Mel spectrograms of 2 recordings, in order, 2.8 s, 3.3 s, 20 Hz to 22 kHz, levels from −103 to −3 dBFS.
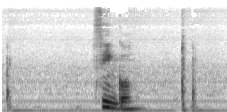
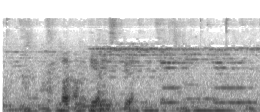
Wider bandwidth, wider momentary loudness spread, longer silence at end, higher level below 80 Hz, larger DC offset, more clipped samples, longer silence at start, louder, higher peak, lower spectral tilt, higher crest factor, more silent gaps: first, 16.5 kHz vs 11.5 kHz; first, 25 LU vs 10 LU; first, 0.4 s vs 0 s; second, -62 dBFS vs -38 dBFS; neither; neither; about the same, 0.1 s vs 0.05 s; first, -22 LUFS vs -32 LUFS; first, -4 dBFS vs -10 dBFS; about the same, -7 dB/octave vs -6 dB/octave; about the same, 22 dB vs 22 dB; neither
